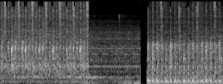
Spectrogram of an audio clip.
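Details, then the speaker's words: Diesel vehicle at idle: sharp puffing tick on every firing, like gas escaping; leak was found at the injectors, not the injection pump as first suspected, with high pressure blowing past an injector seat in the cylinder head. "Nasa injectors pala ang singaw, wala sa injection pump. Ang hinala ko dati ay sa injection pump, ngayon nasa injector pala. So dun lumulusot yung high pressure."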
